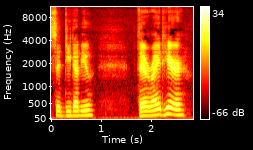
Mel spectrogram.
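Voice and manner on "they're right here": louder, higher taunt. A narrator's reading. D W taunting Arthur about his pants. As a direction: wave it in his face.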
